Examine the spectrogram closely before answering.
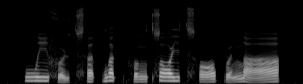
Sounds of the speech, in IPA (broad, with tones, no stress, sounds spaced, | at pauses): w iː˥ f ɵ˨˩ ɥ t͡sʰ ɐ˧ t̚ w ɐ˥ k̚ h ʊ˨ ŋ t͡s ɔː˥ j t͡sʰ ɔː˨˥ p ɵ˨˥ n aː˨˥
